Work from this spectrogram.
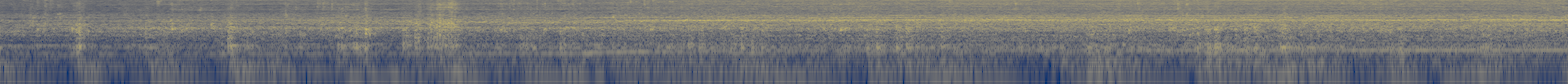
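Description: An electric mixer whipping cream for a no-bake fruit cake, giving a steady whirring drone with a faint rising whine, loud and continuous, with small clatters against the bowl and no voices.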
